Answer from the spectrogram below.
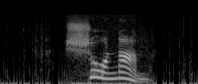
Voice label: "sionan", welsh pronouciations; Wales/welsh names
